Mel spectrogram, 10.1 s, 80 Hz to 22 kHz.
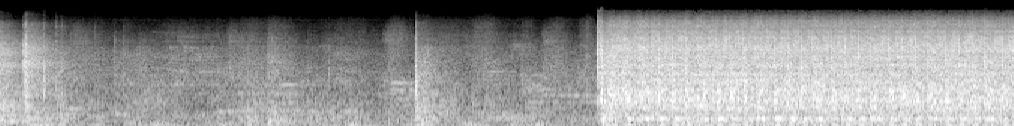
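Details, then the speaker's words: K24 all-wheel-drive Integra on a FuelTech FT600 ECU: steady churning crank about four turns a second that never fires; crank no start, cause unconfirmed. "number two we just swapped the starter because we think it's broken we try again"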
